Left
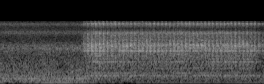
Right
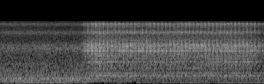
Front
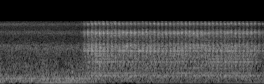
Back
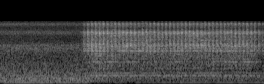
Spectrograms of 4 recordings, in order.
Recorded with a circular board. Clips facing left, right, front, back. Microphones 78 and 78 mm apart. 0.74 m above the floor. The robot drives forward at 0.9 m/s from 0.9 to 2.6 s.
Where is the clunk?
I don't hear a clunk.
